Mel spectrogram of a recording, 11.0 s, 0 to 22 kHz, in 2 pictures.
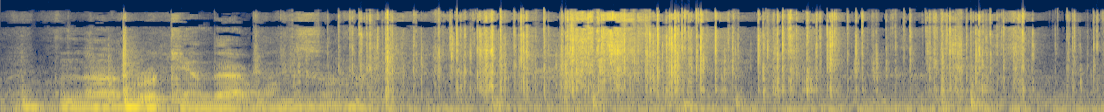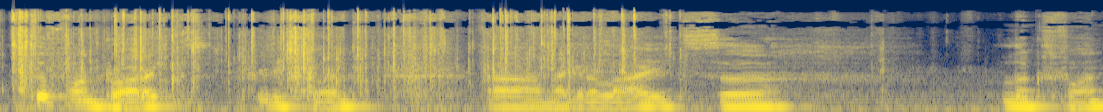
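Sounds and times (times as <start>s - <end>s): plastic wrapper crinkling: 1.6s - 9.1s.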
